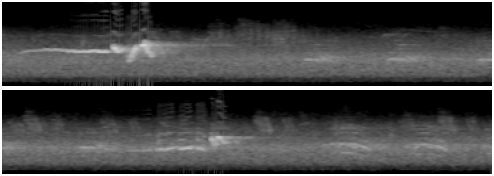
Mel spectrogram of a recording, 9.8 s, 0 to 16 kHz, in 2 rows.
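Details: Japanese bush warbler in early morning, 2023's first song: an opening sustained whistle ending in a sharp rising flourish, followed by soft repeated low notes and a second flourish midway.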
